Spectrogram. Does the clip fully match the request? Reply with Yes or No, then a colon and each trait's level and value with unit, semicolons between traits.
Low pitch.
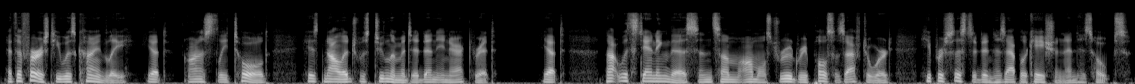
Yes: low, 115 Hz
